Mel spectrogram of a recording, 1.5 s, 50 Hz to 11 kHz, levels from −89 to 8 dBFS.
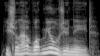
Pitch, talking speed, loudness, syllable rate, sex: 145 Hz, 275 wpm, -15 LUFS, 5.3 syllables/s, male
